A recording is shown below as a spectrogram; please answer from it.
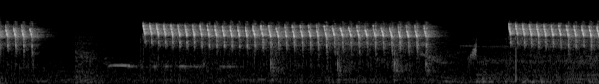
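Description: A cililin gives long, high, buzzy trills, fast pulsing runs lasting about three seconds, separated by short pauses, with a faint low whistle in the gap.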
